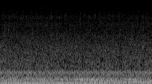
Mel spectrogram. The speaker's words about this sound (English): Sharon let the motor idle, but the coasting speed was fast. And there she is, Rock Island.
